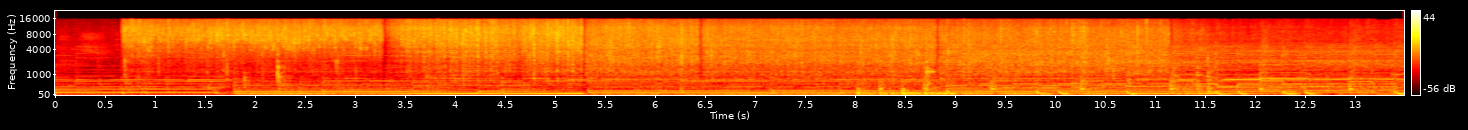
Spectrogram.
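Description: Chicken feet frying in a hot nonstick wok with a loud, steady sizzle, stirred about by hand. The sizzle grows a little quieter near the end as a glass lid goes on.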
